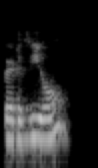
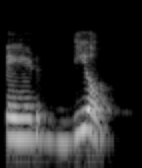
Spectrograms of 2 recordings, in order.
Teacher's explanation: termina en una vocal y se hace mayor fuerza de voz en esta última sílaba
